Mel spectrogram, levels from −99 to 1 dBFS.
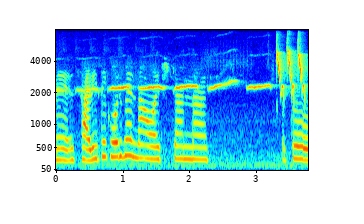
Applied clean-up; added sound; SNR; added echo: none; Bird; 2 dB; none.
